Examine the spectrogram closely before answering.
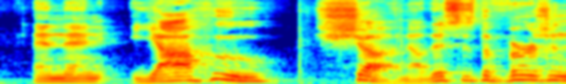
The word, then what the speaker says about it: Yahusha: the spelling of the name y-e-s-h-u-a and then Yahoo sha now this is the version that I use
